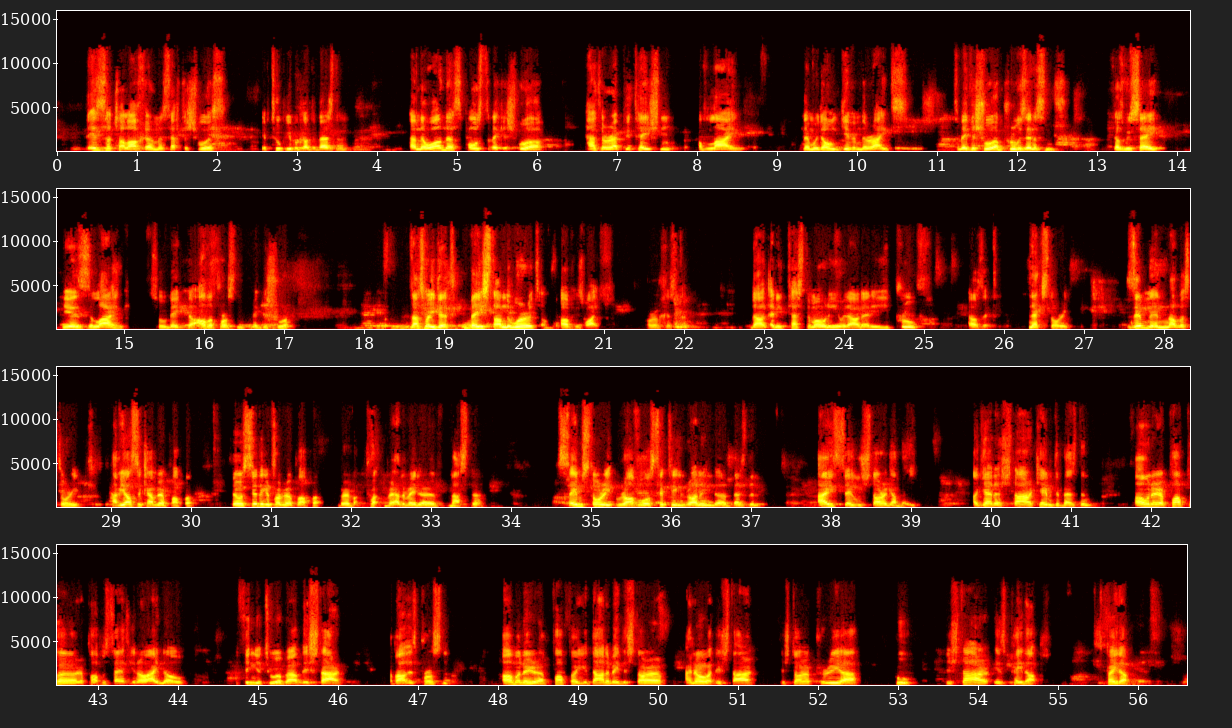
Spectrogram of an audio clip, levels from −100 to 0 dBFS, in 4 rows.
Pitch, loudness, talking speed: 170 Hz, -23 LUFS, 165 wpm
